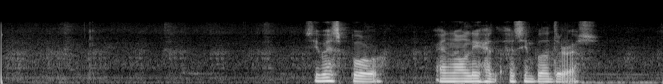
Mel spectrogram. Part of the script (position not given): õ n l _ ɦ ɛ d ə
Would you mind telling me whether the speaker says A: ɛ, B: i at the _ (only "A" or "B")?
B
